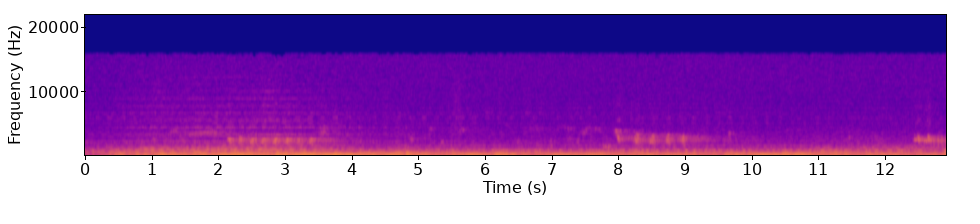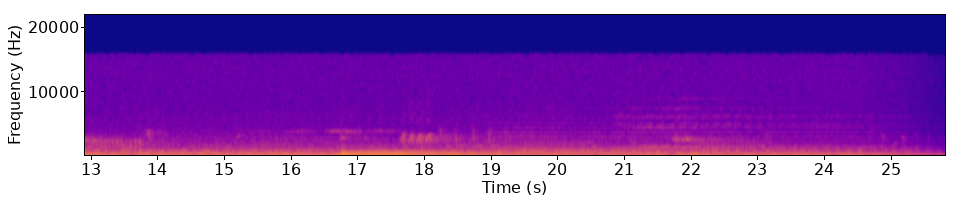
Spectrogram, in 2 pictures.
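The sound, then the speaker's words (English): Short, high phrases of a recorded nightingale's song, trills repeating every few seconds, played back over a steady, sustained orchestral passage of strings and winds in the third movement of Ottorino Respighi's 1924 orchestral poem The Pines of Rome. The bird sits lightly on top of the music. “Though it did no more than play back the recorded sound of a nightingale, it was still the cause of considerable debate.”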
